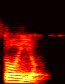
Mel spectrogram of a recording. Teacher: there's a glottal stop here on the last syllable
